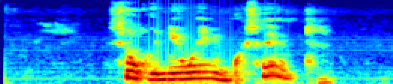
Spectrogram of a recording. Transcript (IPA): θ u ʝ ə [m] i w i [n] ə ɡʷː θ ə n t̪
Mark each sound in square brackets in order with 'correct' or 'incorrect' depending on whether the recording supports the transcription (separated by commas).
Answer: incorrect, correct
